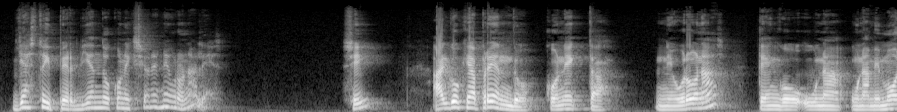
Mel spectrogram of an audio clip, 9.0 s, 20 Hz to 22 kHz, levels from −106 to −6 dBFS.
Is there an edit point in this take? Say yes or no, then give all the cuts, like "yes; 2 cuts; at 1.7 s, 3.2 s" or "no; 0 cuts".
no; 0 cuts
